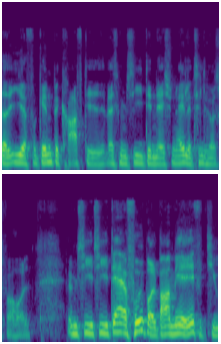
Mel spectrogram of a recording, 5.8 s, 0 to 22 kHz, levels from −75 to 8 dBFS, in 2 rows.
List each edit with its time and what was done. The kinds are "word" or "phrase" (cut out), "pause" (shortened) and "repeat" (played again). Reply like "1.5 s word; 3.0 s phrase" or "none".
4.1 s repeat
